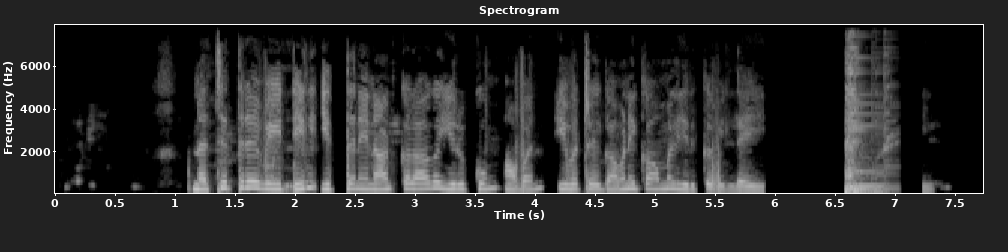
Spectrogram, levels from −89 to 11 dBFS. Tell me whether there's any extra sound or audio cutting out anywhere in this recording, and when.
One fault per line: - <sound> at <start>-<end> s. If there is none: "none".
- thud at 6.6-7.1 s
